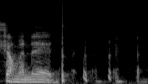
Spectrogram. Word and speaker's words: Chaminade: It's pronounced Chaminade. Like lemonade.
